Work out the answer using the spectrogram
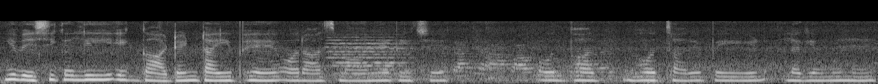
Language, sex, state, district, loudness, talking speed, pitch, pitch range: Hindi, female, Bihar, Jamui, -18 LUFS, 115 wpm, 185 Hz, 180-195 Hz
